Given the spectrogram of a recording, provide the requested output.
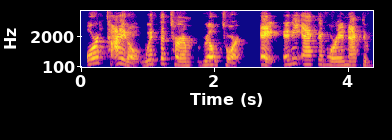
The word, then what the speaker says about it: realtor: which of the following May associate his or her name or title with the term realtor remember it's only two syllables real and Tor realtor we will be real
